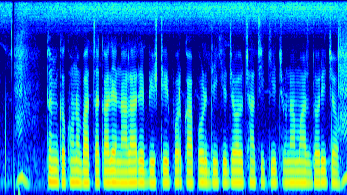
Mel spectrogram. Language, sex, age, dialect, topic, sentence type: Bengali, male, <18, Western, agriculture, statement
